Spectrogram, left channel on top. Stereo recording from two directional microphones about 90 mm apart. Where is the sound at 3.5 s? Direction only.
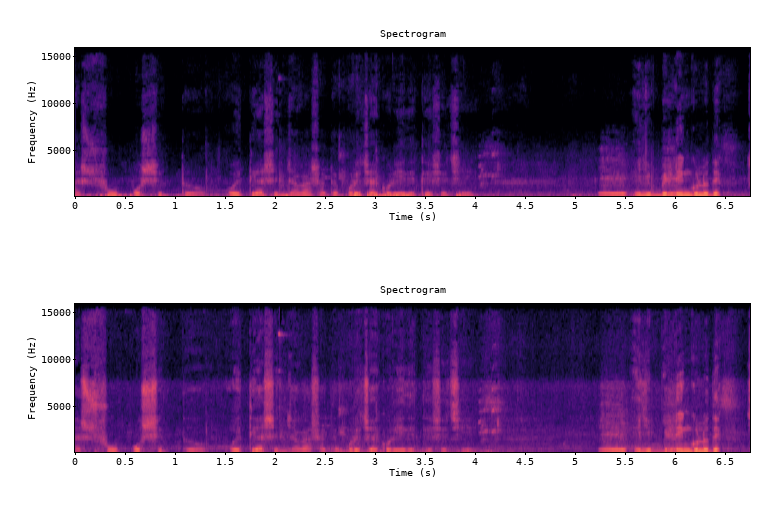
15° right (ahead or behind).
